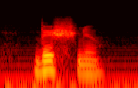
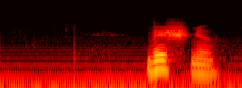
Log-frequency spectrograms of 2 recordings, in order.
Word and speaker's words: Viṣṇu: And incidentally, if we say Vishnu, this is a cerebral sibilant. So most of us are saying Vishnu incorrectly because we don't have this in English. But you can hear that cerebral quality if you say it correctly, and then the na following the sha is also cerebral.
